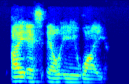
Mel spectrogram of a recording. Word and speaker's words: Islay: I think this is Isla, or it's spelled Isla. It's Islay.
